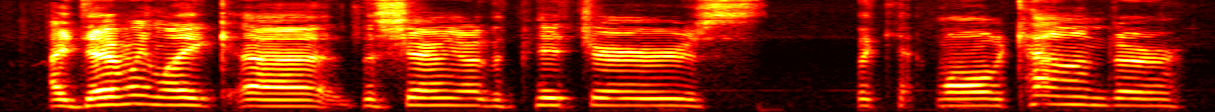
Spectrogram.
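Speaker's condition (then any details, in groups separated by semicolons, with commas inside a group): Cerebral palsy; wheelchair user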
